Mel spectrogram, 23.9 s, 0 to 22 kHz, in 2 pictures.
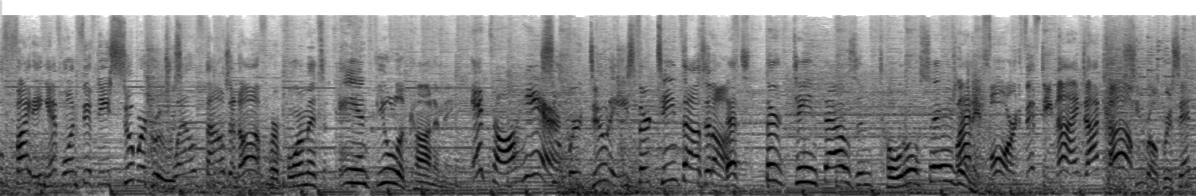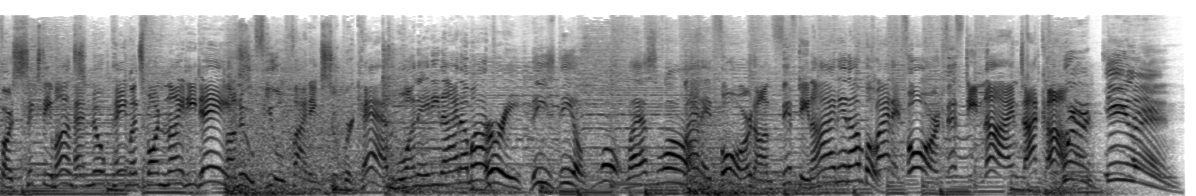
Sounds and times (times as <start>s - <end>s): Music: 0.0s - 23.8s
Speech: 0.0s - 23.8s.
